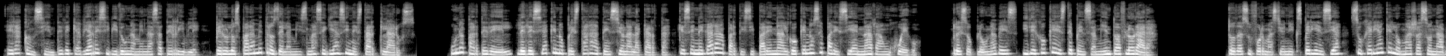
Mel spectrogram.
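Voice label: Narration Spanish Female, Upbeat, Energetic, Emotive; Narration, Corporate, Documentary, International Voiceover, Spanish (Latin and Castillian)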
